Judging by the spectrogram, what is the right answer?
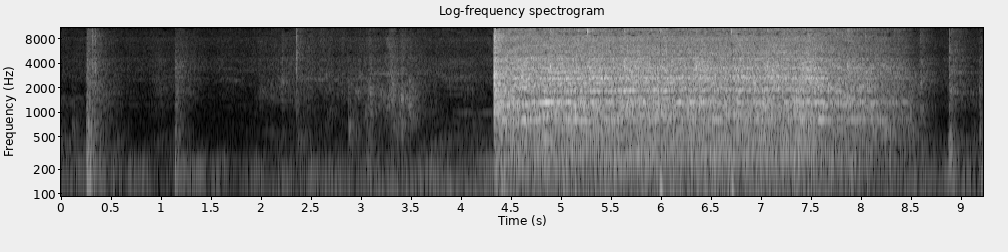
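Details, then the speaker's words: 1972 Ford F100 with LS engine swap, first start attempt with only four spark plugs and missing plug wires: about four seconds of steady whirring cranking that fades without catching; spark at coil packs, cranks but won't start. "yes sir so it is turning over and we got fire jumping out of the out of the coil packs"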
